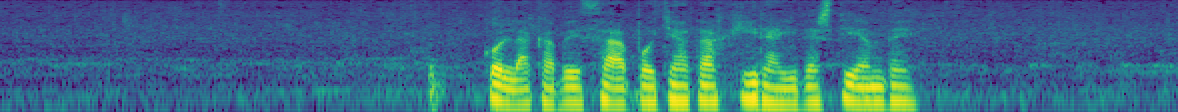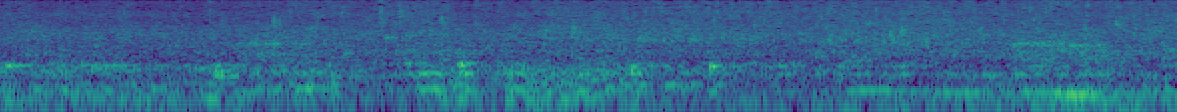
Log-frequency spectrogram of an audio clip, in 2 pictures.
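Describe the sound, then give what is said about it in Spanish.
A steady, even hiss of running shower water fills the whole clip, with a voice speaking briefly over it early on before the water continues alone. “En la ducha, Marina apoya la frente contra la pared.”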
